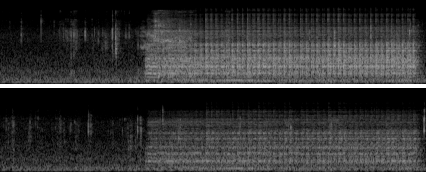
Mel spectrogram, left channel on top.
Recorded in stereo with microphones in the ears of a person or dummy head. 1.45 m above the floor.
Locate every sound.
1.4 s a squeak: 55° left (ahead or behind), 0.7 m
